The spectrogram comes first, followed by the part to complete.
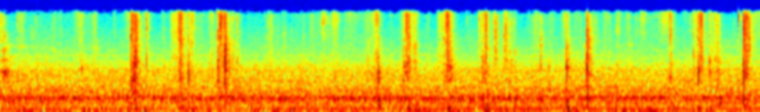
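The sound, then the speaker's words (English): Tarot cards being shuffled for a weekly reading in a steady stream of soft riffling and sharp flicks, fairly quiet, with irregular crisp snaps over a low background hum and no talking. “every week, when I pull the card for the week, I place it on my dresser”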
